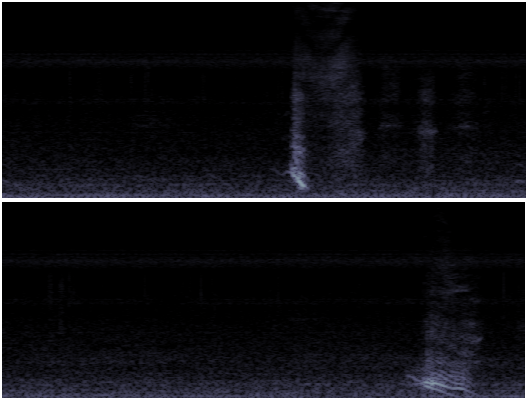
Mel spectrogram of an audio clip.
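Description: A man's two short, loud breaths of effort, one about three seconds in and one near the end, each dropping in pitch as he strains through push-ups. Under them runs a steady high-pitched drone of night insects.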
